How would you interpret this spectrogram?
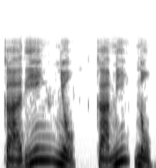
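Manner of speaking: "cariño", "camino" slowly, syllables drawn out; split into syllables. Shown as a demonstration. Teacher giving three-syllable examples, each syllable drawn out. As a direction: stretch "cariño" and "camino" beat by beat. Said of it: "tienen tres sílabas".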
